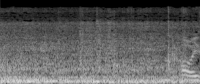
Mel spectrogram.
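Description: John Deere 310K backhoe loader's diesel engine running steadily under load as its lowered front bucket pushes mud and crop debris across concrete.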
